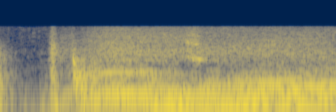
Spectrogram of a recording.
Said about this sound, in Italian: Il guidatore accelera in modo brusco, poi si allontana ad alta velocità.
